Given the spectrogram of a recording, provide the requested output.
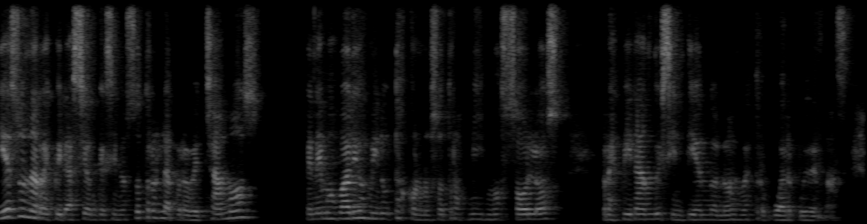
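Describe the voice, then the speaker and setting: Calm in tone and somewhat breathy, a woman speaks at a medium pitch with ordinary pitch variation. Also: moderate pace. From Córdoba, Argentina (Las Varillas, Villa María). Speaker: oratory teacher and trained announcer. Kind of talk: online lecture. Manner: calm, conversational.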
